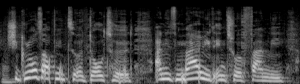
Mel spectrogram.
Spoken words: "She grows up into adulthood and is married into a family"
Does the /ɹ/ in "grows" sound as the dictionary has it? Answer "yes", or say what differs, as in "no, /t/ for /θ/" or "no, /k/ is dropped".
yes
